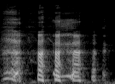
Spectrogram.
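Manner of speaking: forced hammy laugh; fake laugh. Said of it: "That sounds so fake".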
